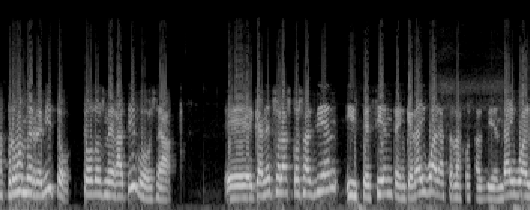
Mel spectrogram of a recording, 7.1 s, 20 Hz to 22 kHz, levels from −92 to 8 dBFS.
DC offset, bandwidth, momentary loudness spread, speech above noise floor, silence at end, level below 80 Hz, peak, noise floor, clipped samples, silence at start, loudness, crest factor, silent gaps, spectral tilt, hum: under 0.1%; 11 kHz; 7 LU; 45 dB; 0 s; -48 dBFS; -10 dBFS; -64 dBFS; under 0.1%; 0 s; -20 LUFS; 10 dB; none; -6 dB/octave; none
